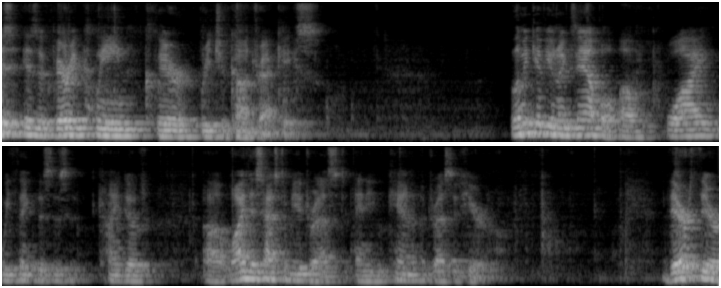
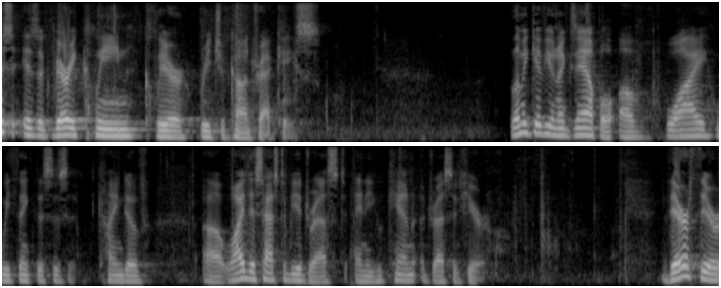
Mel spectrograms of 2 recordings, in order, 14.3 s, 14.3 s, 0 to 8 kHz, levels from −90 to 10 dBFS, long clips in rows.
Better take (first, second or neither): second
